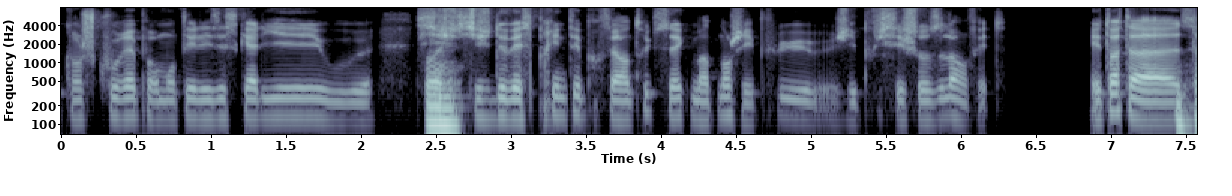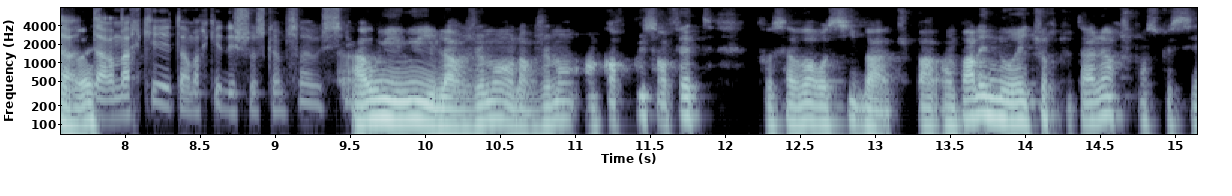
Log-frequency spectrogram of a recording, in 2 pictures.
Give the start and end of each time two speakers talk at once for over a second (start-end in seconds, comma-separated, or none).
none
